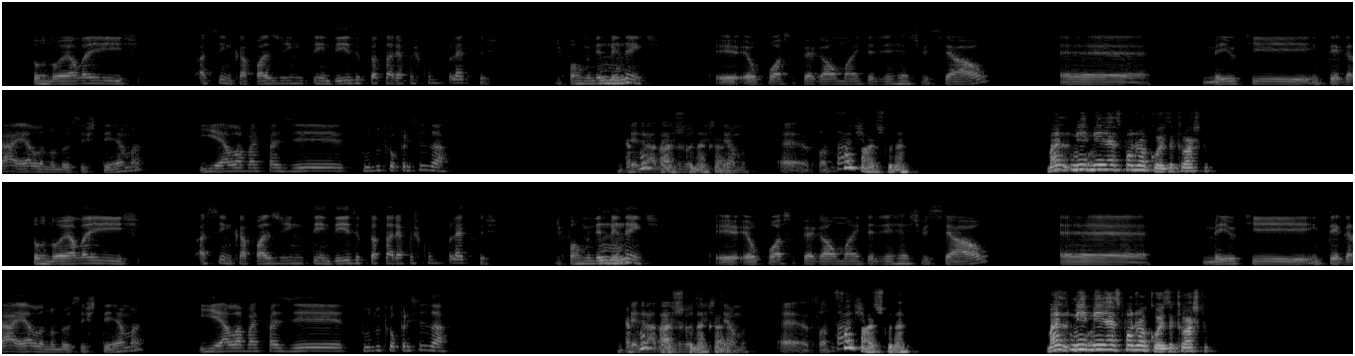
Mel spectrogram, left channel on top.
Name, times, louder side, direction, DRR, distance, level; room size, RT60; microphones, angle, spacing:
voice 1, 0.3-1.4 1.9-4.9 5.5-6.6 7.1-9.9 10.6-11.5 12.0-15.0 15.5-18.0 19.8-21.0 21.3-22.1 24.3-24.4, right 2 dB, 20° right, 0.5 m, -44 dB
voice 2, 5.9-6.3 19.9-20.8 21.9-22.6 24.0-25.6, right 3 dB, 80° right, 0.6 m, -31 dB
6.5 x 2.2 x 2.8 m
head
